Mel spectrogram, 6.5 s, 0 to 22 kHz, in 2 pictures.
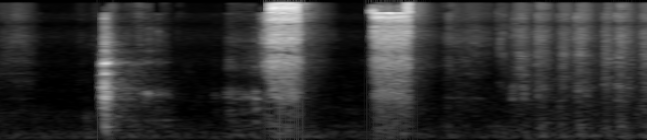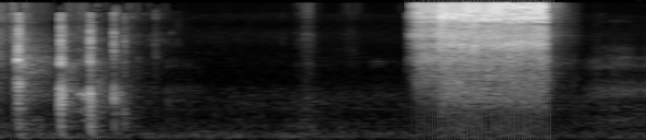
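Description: Brake cleaner sprayed from an aerosol can onto the throttle body of a Mazda 3: several short hissing bursts, then one longer, louder blast near the end, all close up with no voices.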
